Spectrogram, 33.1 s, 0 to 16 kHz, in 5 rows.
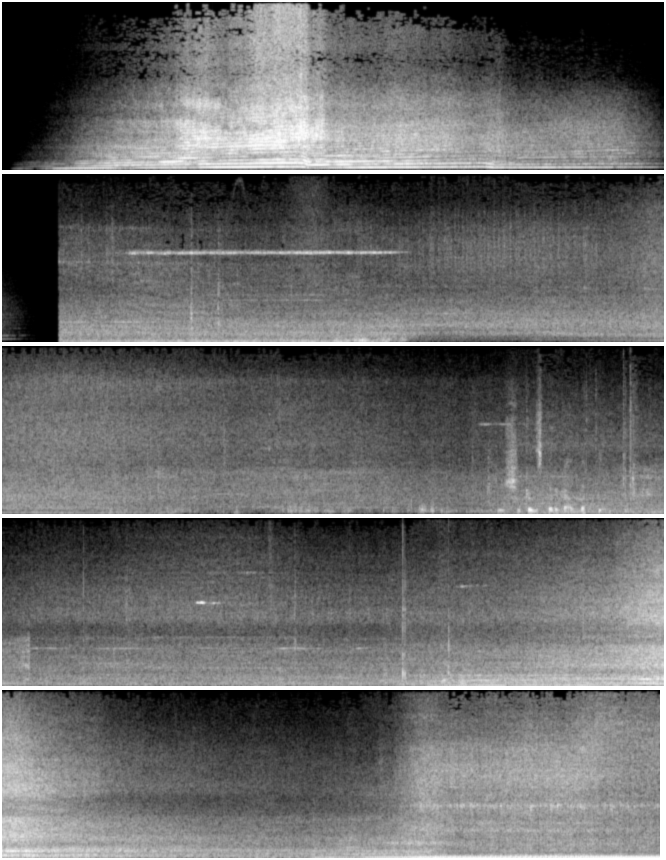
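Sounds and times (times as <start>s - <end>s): street traffic noise: 0.1s - 33.0s
car engine accelerating through gears: 0.2s - 6.8s.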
